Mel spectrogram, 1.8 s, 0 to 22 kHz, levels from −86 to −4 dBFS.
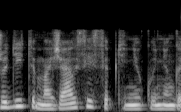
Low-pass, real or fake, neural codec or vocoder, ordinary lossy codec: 7.2 kHz; real; none; AAC, 64 kbps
